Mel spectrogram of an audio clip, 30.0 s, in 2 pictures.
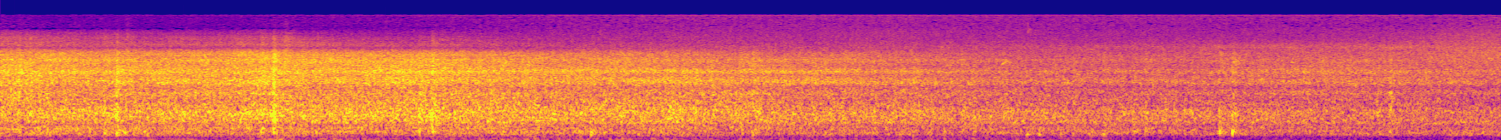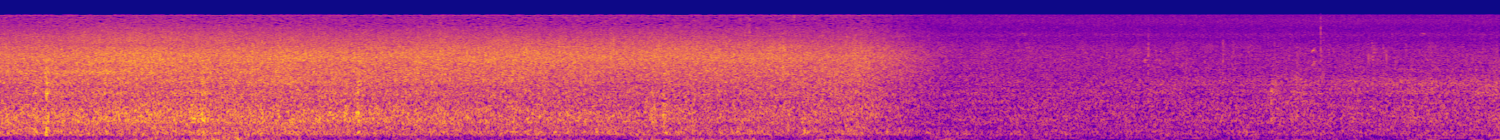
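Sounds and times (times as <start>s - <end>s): train wheels rushing on rails: 0.0s - 24.8s, 26.9s - 30.0s
faint ticks: 26.3s - 28.9s.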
